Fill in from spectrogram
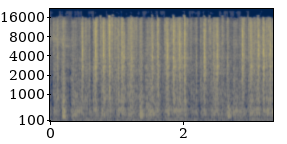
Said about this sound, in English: My old typewriter.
